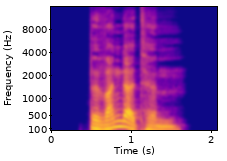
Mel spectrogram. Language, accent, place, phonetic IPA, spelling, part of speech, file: German, Germany, Berlin, [bəˈvandɐtəm], bewandertem, adjective, De-bewandertem.ogg
- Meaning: strong dative masculine/neuter singular of bewandert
